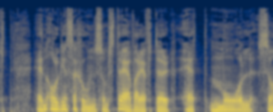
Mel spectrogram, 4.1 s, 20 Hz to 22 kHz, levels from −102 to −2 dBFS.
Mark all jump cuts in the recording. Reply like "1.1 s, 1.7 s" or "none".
2.6 s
